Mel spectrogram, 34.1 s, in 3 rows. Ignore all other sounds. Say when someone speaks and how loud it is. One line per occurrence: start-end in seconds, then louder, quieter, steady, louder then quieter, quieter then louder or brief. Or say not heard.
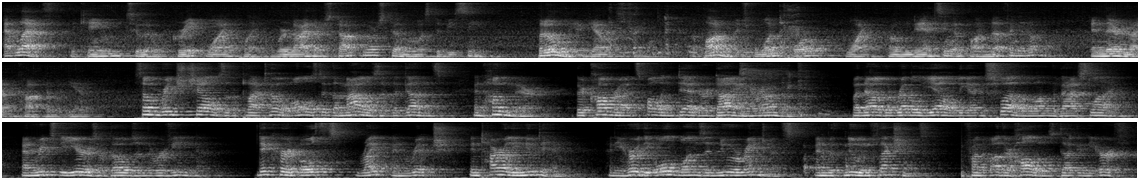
0.0-34.0 steady.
